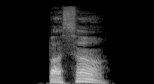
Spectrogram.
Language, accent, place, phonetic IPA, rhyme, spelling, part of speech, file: German, Germany, Berlin, [baˈsɛ̃ː], -ɛ̃ː, Bassin, noun, De-Bassin.ogg
- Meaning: basin, pool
